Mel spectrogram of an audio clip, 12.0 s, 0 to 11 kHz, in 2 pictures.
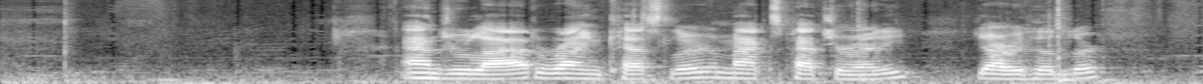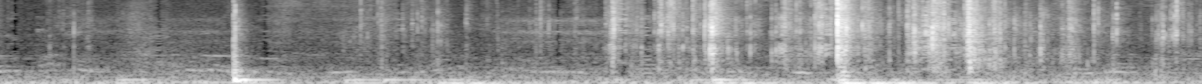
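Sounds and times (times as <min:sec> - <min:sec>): crackles: 0:07.8 - 0:12.0
foil wrapper crinkling: 0:07.8 - 0:12.0.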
